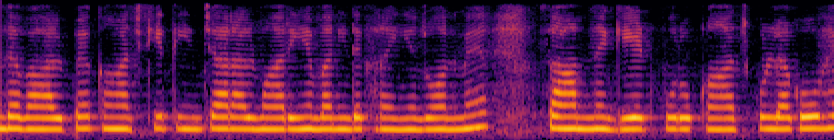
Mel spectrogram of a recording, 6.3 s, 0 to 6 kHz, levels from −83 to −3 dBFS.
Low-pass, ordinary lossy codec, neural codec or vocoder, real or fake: 5.4 kHz; AAC, 24 kbps; codec, 16 kHz, 8 kbps, FunCodec, trained on Chinese and English, 25 frames a second; fake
